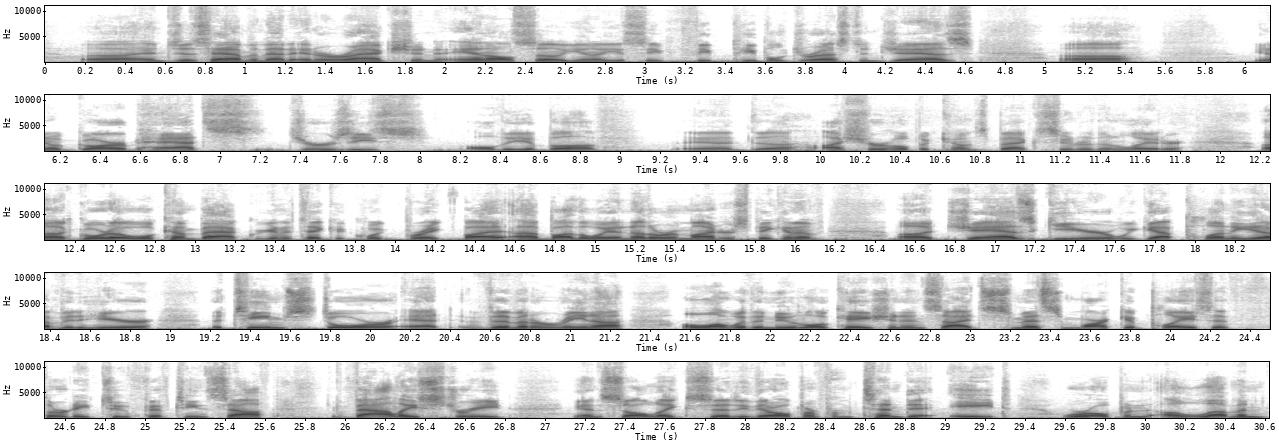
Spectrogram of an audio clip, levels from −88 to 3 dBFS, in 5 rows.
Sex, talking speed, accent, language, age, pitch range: male, 190 wpm, American, English, 40-59, 100-130 Hz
